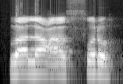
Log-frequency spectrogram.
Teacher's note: لفظ ہمارا ہوگا والعصر۔ وقف کرنا چاہیں تو آخری حرف را ہے، ہم اس کو ساکن کر دیں گے، جیسے ہم اس کو ساکن کریں گے ہمارا لفظ ہوگا والعصر، جیسے سورہ عصر ہے اس کی پہلی آیت بھی ایسے ہی ہے، والعصر۔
